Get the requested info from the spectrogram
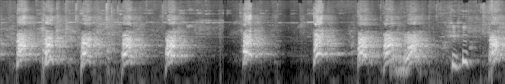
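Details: German Shepherd named Leo barking loudly at cattle passing the gate in the morning: loud bursts every half second in uneven runs with short pauses, a person speaking Marathi between barks.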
